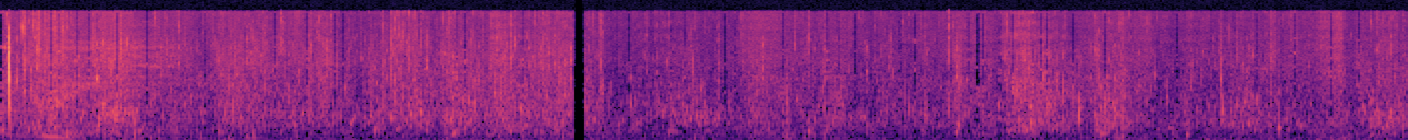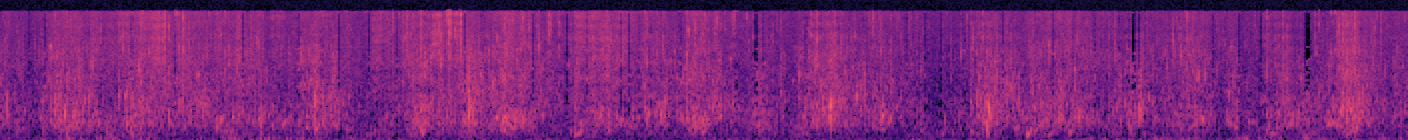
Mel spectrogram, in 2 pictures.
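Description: Faint water lapping and trickling, a run of small irregular splashes.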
